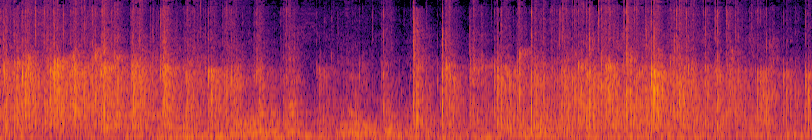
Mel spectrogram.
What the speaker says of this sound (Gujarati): જોરદાર તાળીઓથી બિરદાવીએ મિત્રો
